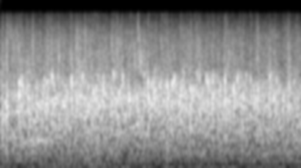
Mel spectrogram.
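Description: The live audience of an Intelligence Squared US debate on the motion "Amazon is the reader's friend" applauds steadily, a dense, even wash of many hands clapping at a constant loudness for the whole stretch, with no voices standing out.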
